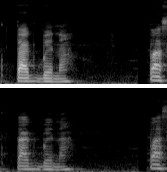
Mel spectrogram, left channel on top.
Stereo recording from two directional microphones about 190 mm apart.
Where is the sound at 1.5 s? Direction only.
25° left (ahead or behind).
